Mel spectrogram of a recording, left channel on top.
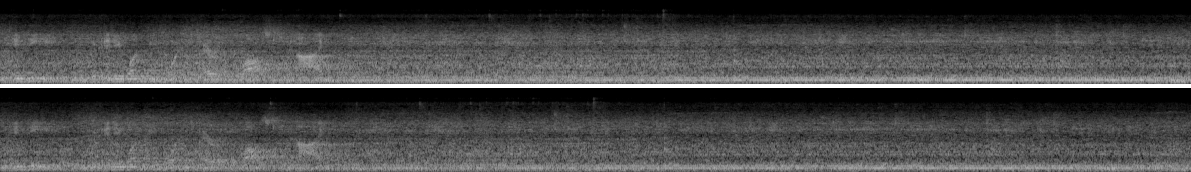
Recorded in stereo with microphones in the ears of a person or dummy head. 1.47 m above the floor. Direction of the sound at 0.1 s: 5° left (ahead or behind).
